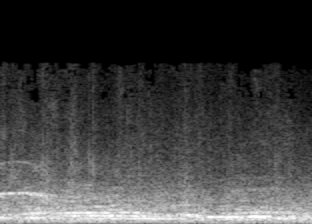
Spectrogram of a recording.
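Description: Concert crowd cheering and whooping, many voices overlapping.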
